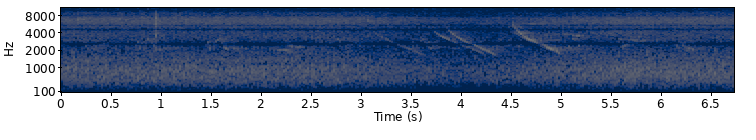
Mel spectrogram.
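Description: Faint, steady outdoor background hiss, with a few short bird calls about halfway through: three or four quick downward-sliding whistles.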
